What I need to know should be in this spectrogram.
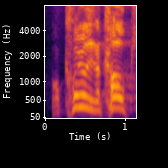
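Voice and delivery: put-on a cheeky child stating the obvious; imitating a cheeky little son. Son answers dad, exasperated.

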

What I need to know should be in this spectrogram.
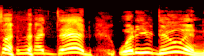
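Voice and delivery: high, indignant mock old lady voice; indignant old woman. Woman listed as deceased scolds the investor, high and indignant. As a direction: play the outraged lady who is very much alive. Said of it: "she calls me and she goes".

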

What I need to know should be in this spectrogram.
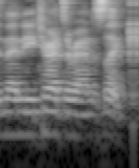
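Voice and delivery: usual speaking voice

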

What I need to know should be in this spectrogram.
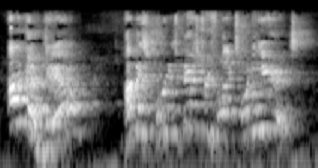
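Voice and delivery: high, loud, eager quote; excited retold claim. Phil telling the speaker he knows Dale, excited retelling.

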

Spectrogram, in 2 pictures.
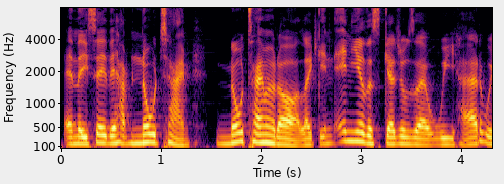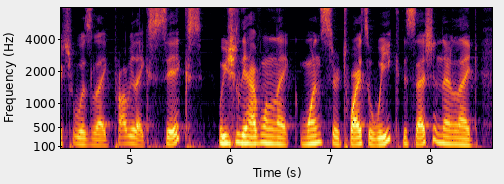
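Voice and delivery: ordinary delivery

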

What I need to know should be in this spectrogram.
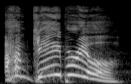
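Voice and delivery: high, slow, affronted announcement; Gabriel. Acted. Angel answering the doubting priest, high and affronted. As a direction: declare your name as if it should settle everything. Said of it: "this is what Gabriel says".

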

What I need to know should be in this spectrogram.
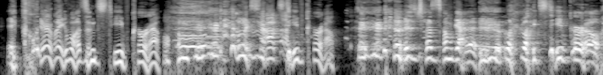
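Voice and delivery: can barely get it out for laughing; cracking up at the wrong-Carell story; real laughter. Real, not acted. Laughing at own mix-up.

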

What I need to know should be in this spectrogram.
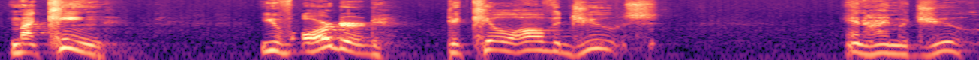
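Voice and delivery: low, soft, grave plea; hushed confession. Retold or imitated. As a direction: quietly reveal the secret.

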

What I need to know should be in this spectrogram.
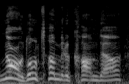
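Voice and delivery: high, loud mock indignation; imitated upset retort. Friend refusing to calm down, imitated as upset. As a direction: fire back as the worked-up friend. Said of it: "he's really upset".

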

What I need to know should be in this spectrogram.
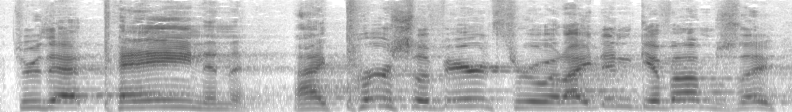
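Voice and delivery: ordinary talk

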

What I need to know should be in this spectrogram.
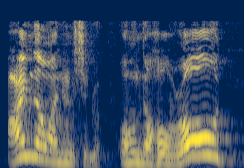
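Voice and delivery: loud, high, hammed-up indignation; entitled outrage. Driver who thinks the road is theirs, outraged. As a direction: protest like you own everything.

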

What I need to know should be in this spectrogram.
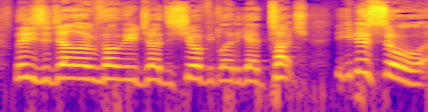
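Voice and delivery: host sign-off, lifted a little and brighter. Acted. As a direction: wrap up the episode for the listeners like a show host.

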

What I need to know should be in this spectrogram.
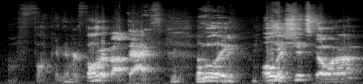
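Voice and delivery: high, loud startled outburst; retold shock at forgetting the ring; sudden realization. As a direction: caught off guard, blurting it out.

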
